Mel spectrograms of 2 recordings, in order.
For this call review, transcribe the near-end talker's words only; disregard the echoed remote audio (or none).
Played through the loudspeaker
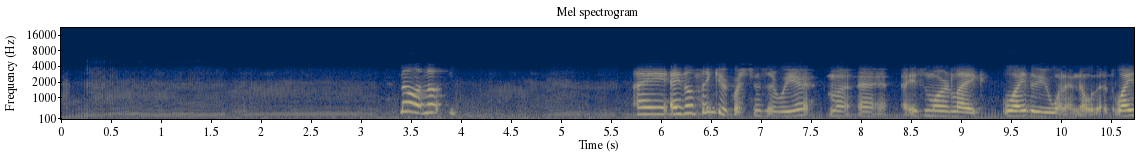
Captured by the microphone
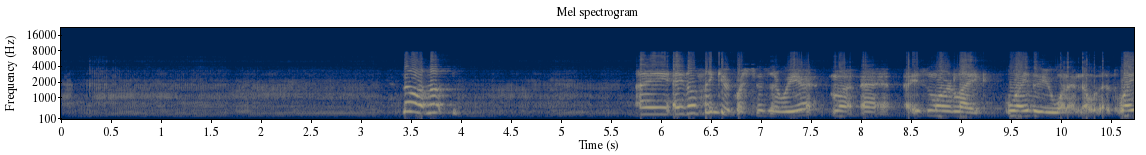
none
